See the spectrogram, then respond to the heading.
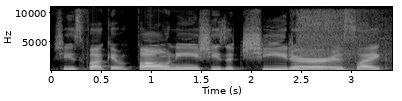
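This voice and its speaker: A woman's voice: on the high side, takes it slowly. A woman co-hosting a podcast, chatting casually, swearing freely and acting out quotes. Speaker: podcast co-host. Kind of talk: casual chat.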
